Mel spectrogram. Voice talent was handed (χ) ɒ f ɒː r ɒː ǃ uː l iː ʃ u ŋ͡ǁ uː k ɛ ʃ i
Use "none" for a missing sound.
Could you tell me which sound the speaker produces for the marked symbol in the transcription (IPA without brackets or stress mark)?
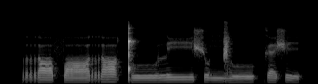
r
